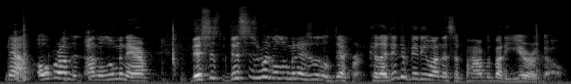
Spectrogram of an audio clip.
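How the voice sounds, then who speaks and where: A man's voice: high-pitched, very animated, racing, fairly bright tone, poor audio. A man teaching sewing machine maintenance in a casual, jokey demo, often wandering off topic. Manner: rambling, jokey, easily sidetracked.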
